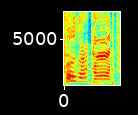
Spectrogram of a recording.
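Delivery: high, loud mock gasp of the sister; shocked sister. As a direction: shriek it like a horrified mom. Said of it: "Heather's like".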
